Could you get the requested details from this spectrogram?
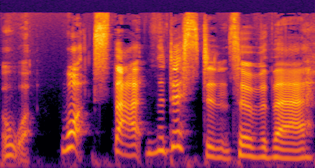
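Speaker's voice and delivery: put-on casual British accent. Act out a British buddy asking about something in the distance, in Thomas's British accent. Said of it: "he's British, and I'm not going to do a British accent".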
